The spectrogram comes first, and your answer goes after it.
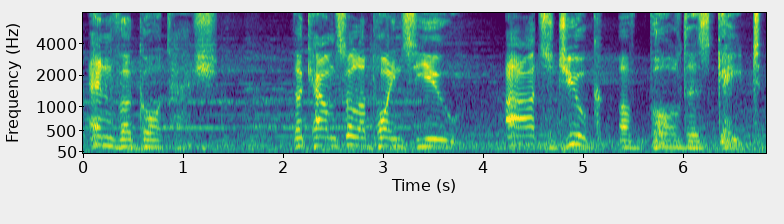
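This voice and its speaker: A man's voice: fairly high pitch, steady tone, slow, gravelly. An actor playing a solemn male official in a fantasy game, proclaiming formally in archaic, stately language. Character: solemn male official administering a ceremonial oath. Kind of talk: archaic ceremonial game dialogue. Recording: music behind the voice.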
